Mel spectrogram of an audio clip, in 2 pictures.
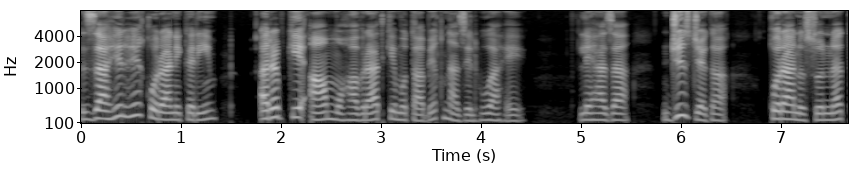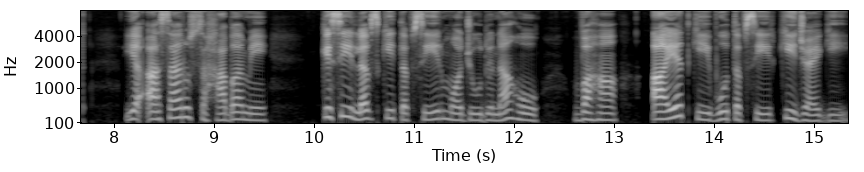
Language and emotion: Urdu, neutral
